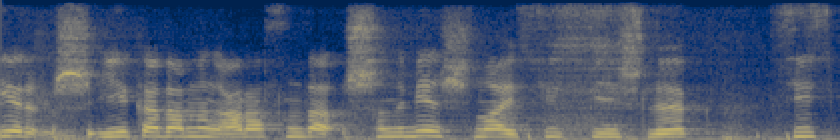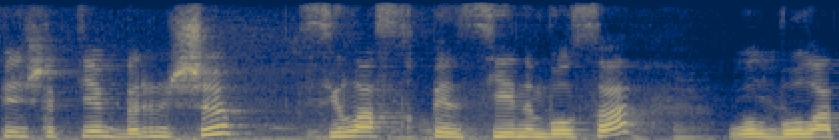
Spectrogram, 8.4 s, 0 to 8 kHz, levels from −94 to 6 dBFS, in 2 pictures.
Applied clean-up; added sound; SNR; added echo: none; none; none; none.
